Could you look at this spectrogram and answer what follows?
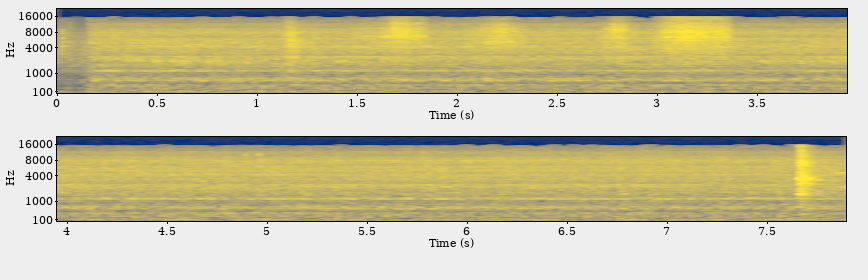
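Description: Steady machine hum of workshop equipment with a faint constant tone, and a few short hisses between about one and three seconds in.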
